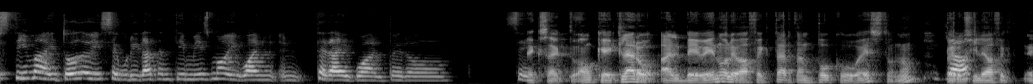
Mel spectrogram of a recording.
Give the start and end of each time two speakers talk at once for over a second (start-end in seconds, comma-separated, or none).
none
